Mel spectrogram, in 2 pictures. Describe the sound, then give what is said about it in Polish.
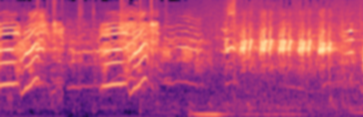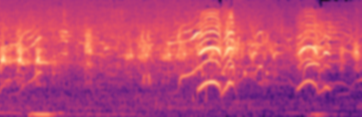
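Northern lapwings calling repeatedly, their wheezy, slurred rising-and-falling whistles overlapping as if from a flock, over a low steady hum in the background. “Taka czajka.”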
